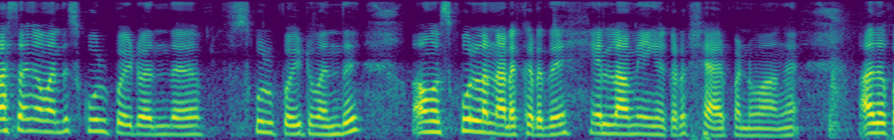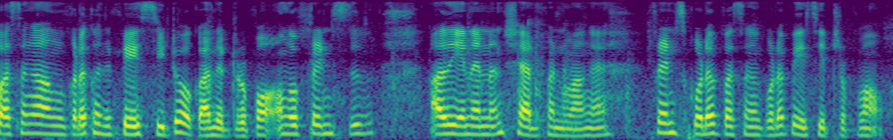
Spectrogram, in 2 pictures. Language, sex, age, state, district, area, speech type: Tamil, female, 30-45, Tamil Nadu, Krishnagiri, rural, spontaneous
